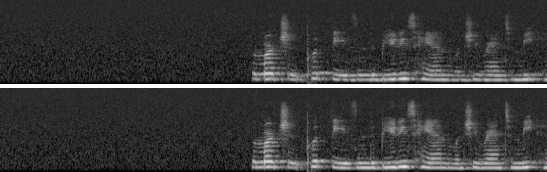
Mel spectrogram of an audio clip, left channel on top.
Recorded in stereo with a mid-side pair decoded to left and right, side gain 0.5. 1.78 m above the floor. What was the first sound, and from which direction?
A woman speaking, 30° right.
